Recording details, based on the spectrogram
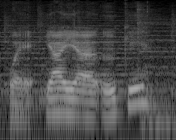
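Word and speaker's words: Yayauhqui: Yaya Uki? Oh, so that pronounces a U sound?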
